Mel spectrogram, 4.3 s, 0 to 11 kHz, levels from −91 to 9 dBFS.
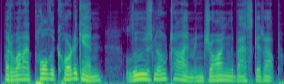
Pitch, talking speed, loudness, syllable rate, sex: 120 Hz, 210 wpm, -17 LUFS, 4.7 syllables/s, male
